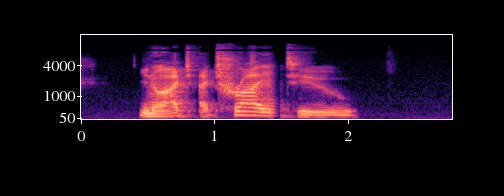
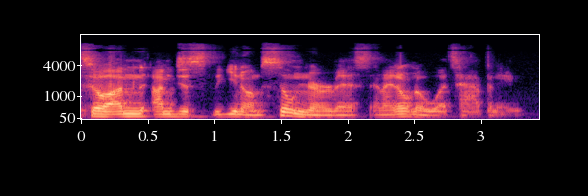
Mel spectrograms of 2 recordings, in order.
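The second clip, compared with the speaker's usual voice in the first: ordinary delivery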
